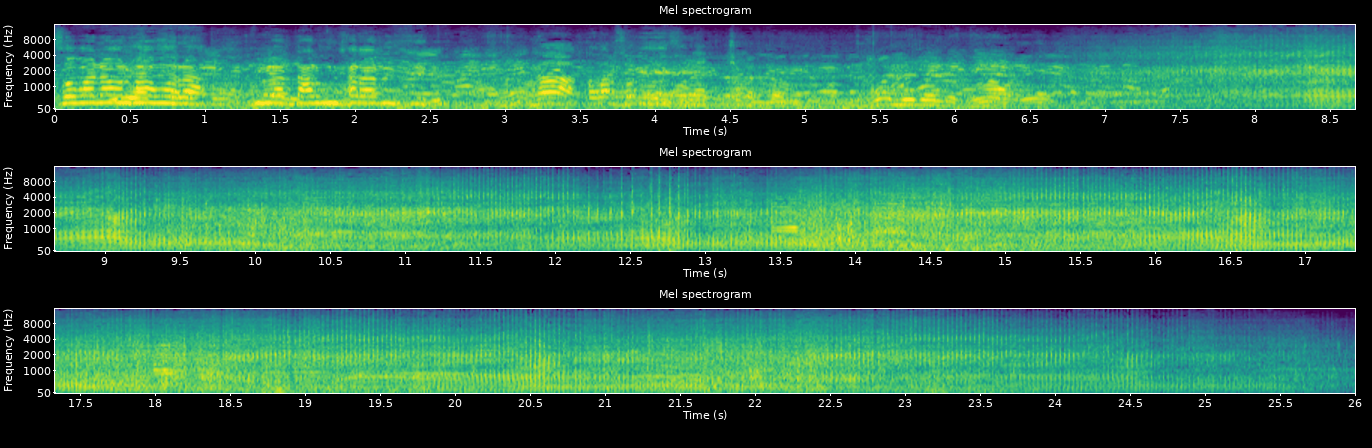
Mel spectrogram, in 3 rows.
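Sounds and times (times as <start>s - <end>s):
car engine at high revs: 7.5s - 26.0s.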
